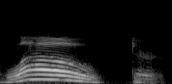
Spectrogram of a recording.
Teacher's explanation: So I say that the accent in louder is on the first syllable, louder, okay?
